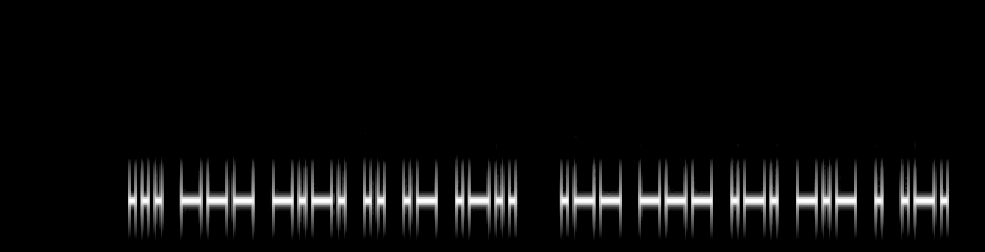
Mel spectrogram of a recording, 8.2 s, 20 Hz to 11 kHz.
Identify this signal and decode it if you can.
Morse code, heard as a keyed tone, about 21 wpm, 700 Hz. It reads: SOCIAL WORKER
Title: Practice QSO - Exchange 3 - More Info - 22wpm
